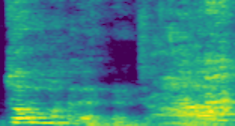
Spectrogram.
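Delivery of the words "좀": 좀 snapped short, high and loud in Gyeongsang style; Gyeongsang curt 좀. Retold or imitated. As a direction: bark 좀 as a one-word Gyeongsang command. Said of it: "근데 경상도 말은". (경상도 사투리로 짧고 세게 내뱉는 좀)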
